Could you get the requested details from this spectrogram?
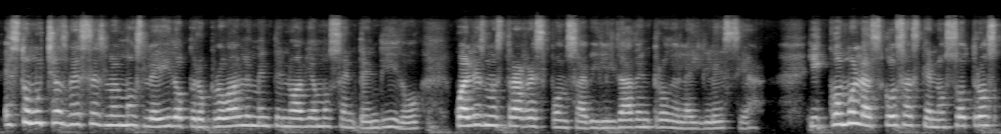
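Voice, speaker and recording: A woman's voice: high voice, a little mellow. A woman leading a Bible study, reading scripture aloud and explaining it with everyday examples. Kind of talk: Bible teaching.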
